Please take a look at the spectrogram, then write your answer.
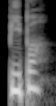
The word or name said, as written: bipper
